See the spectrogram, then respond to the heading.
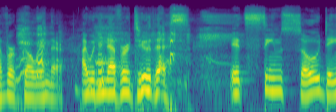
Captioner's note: laughing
